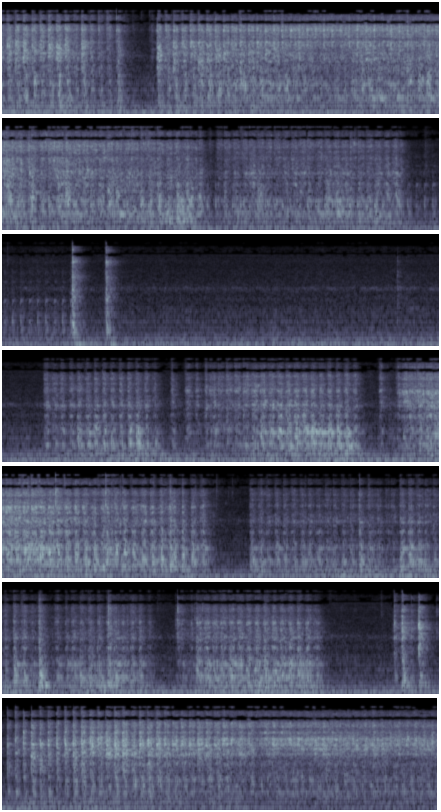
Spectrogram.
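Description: Turning gouge cutting into a walnut blank spinning on a wood lathe: rough, scraping cuts in stretches of several seconds over the steady hum of the lathe motor. The cutting stops for about five seconds near the middle, and twice more briefly later on, leaving only the motor hum.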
